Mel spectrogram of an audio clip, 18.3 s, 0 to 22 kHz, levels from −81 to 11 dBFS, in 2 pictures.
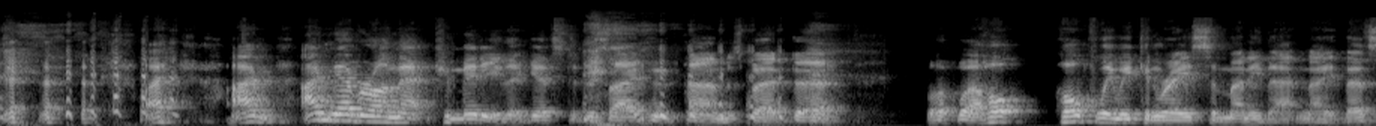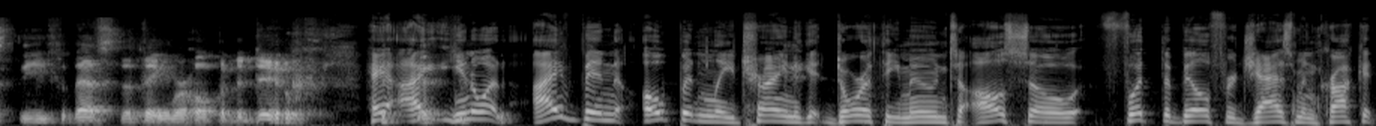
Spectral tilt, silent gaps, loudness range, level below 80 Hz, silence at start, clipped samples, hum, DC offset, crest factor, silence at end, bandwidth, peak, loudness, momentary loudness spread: -4.5 dB/octave; none; 4 LU; -56 dBFS; 0 s; under 0.1%; none; under 0.1%; 16 dB; 0.05 s; 14.5 kHz; -6 dBFS; -22 LUFS; 9 LU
